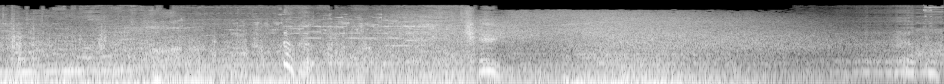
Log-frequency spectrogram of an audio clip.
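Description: A glowing mass bursts apart with a loud, roaring rush that swells and then fades.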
